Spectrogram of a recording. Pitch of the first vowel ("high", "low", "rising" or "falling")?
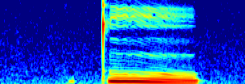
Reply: falling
